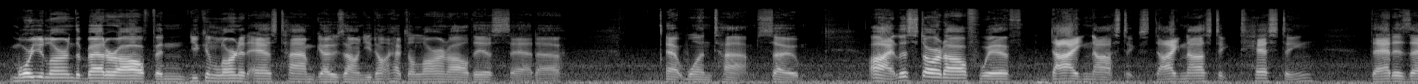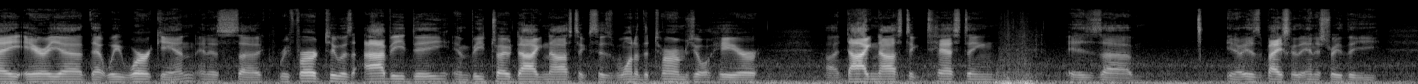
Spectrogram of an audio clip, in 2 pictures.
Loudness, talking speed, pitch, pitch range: -20 LUFS, 155 wpm, 120 Hz, 110-130 Hz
